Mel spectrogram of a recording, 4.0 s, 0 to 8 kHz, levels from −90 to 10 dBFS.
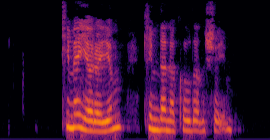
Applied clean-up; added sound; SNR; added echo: none; none; none; none.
